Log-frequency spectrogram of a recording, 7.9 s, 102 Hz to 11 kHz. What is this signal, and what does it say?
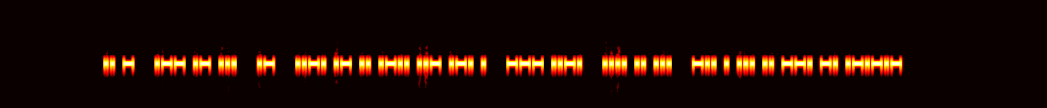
Morse code, heard as a keyed tone, about 50 wpm, 700 Hz. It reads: IT WAS A FAILURE OF HIS DESIGN.
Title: Sentences from Top 1000 Words - Review Part 6 - 50wpm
